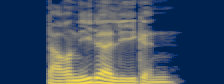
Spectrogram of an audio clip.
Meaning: 1. to be sick 2. to languish
- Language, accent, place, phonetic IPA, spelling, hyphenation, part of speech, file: German, Germany, Berlin, [daʁˈniːdɐˌliːɡn̩], darniederliegen, dar‧nie‧der‧lie‧gen, verb, De-darniederliegen.ogg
